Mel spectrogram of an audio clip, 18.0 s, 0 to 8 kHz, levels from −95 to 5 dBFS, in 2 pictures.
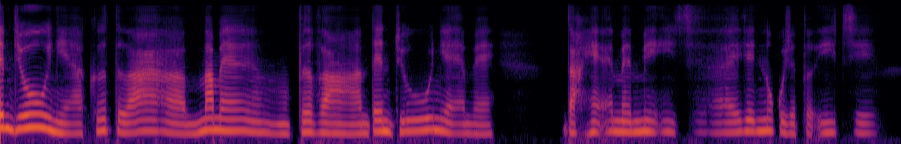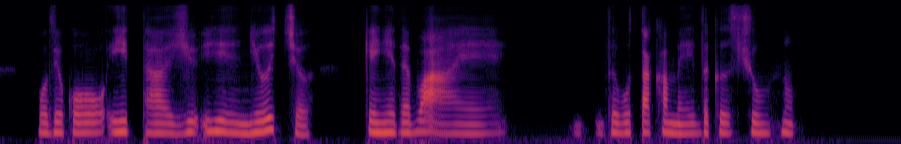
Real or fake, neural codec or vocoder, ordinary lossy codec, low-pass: fake; codec, 16 kHz, about 1 kbps, DyCAST, with the encoder's durations; none; 7.2 kHz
